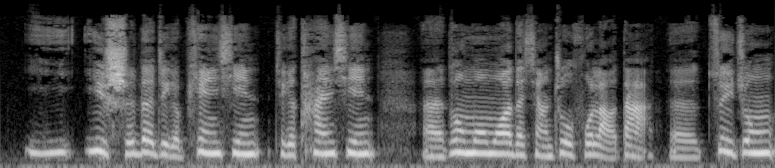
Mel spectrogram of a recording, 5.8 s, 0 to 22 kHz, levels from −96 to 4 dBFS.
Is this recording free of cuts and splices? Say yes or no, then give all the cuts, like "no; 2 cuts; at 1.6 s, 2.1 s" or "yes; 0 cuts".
no; 2 cuts; at 3.4 s, 4.9 s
